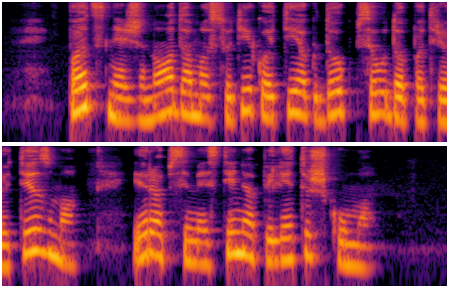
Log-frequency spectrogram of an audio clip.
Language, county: Lithuanian, Panevėžys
